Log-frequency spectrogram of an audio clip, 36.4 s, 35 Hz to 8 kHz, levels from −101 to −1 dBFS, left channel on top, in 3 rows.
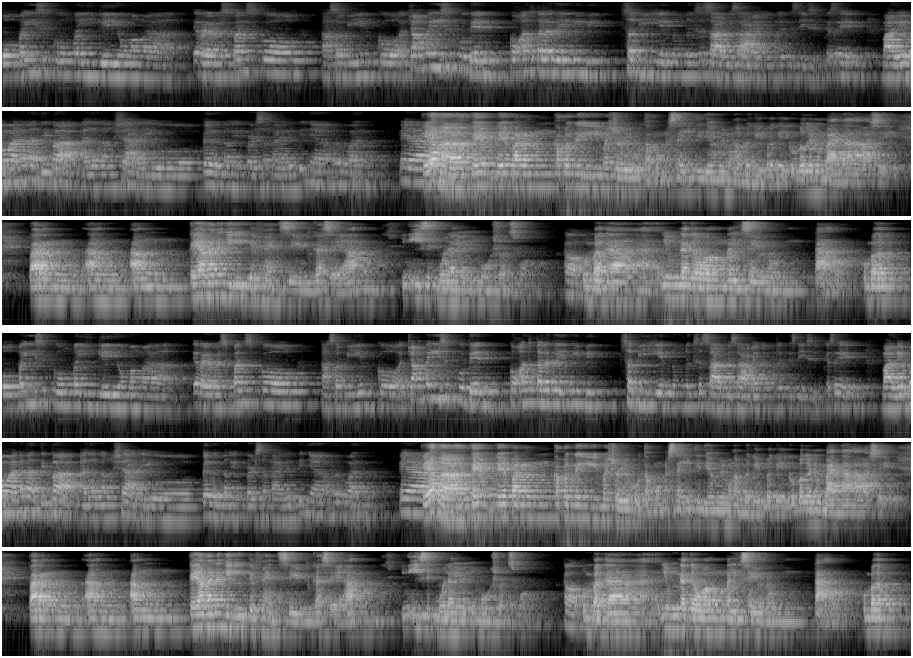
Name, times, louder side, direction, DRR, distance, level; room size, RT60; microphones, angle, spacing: voice 1, 0.0-2.3 2.5-3.9 4.3-7.9 8.3-10.7 11.0-11.3 11.7-16.9 17.4-17.9 18.6-18.7 31.7-32.2, right 1 dB, 85° right, 1 dB, 0.7 m, -38 dB
voice 2, 17.7-26.5 26.7-29.2 29.6-31.3 32.0-36.0, right 1 dB, 45° right, 0 dB, 0.6 m, -31 dB
3.7 x 2.6 x 4.1 m, 1.1 s
head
